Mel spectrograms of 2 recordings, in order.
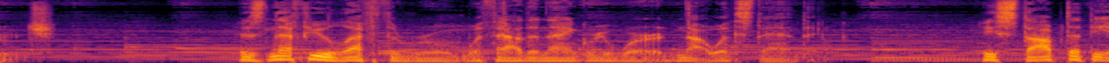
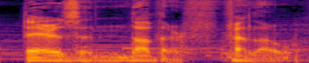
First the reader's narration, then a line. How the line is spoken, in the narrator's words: muttered Scrooge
